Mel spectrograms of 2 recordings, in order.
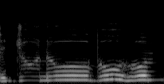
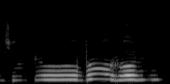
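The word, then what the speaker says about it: جُنُوبُهُمْ: Despite the noon having a wow after it and being prolonged, it's still the same oo sound, just longer. So in this case, it's junubuhum, junubuhum. Sister Isha, let's try from the beginning.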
